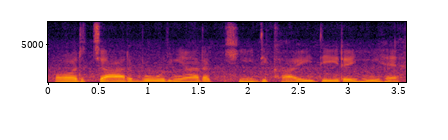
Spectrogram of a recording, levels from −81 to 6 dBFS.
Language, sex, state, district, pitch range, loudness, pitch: Hindi, female, Uttar Pradesh, Lucknow, 165-180 Hz, -17 LUFS, 175 Hz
